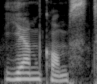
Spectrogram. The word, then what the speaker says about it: Hjemkomst: It's called Hjemkomst. Oh, And it means homecoming. Oh, okay, very cool. And Yeah. it's so you just drop the H sound altogether, and it's got that J. Hjemkomst.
